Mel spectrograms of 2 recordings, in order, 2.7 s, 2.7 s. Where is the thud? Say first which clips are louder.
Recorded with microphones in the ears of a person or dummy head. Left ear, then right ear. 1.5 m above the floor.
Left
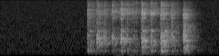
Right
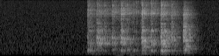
Left 1 dB; 20° left (ahead or behind), 4 m.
